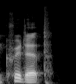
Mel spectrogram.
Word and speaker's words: Crudup: Russell, the lead guitarist played in the finished film by Billy Crudup, was originally cast to be played by Brad Pitt.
